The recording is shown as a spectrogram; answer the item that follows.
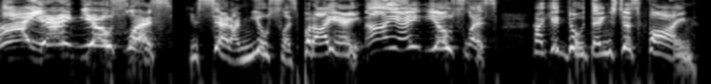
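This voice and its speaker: The speaker uses a put-on character voice, high-pitched, with very wide pitch swings. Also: fairly slow pace. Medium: dub. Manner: angry, shouting.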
